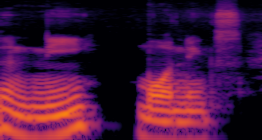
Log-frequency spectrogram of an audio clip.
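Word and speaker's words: mnemonics: तो इट is pronounced as निमोनिक्स।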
